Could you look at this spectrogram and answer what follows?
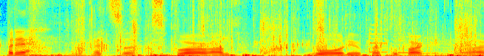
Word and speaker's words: Goryokaku: But yeah, let's explore around Goryokaku Park. Am I pronouncing it right, Judy?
